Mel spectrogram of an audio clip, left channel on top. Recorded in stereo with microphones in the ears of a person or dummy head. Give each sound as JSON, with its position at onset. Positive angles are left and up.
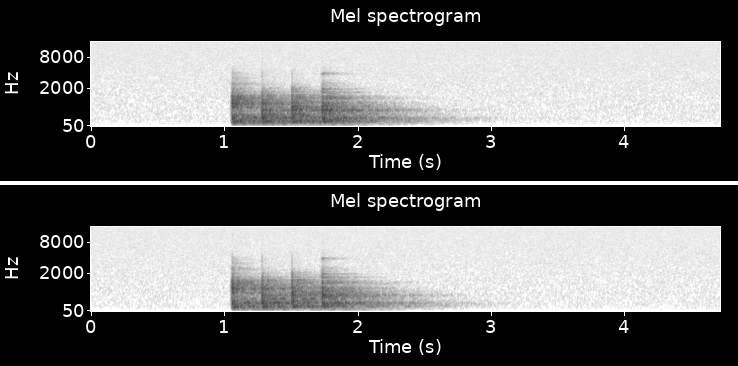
{"t": 1.1, "sound": "knocking", "side_deg": -10, "distance_m": 0.7}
